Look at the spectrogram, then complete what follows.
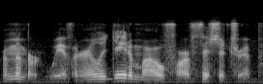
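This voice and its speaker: A man's voice: on the low side, fast, pushed and bright, soft background music, low-quality recording. A man voicing an easygoing older grandfather in a matter-of-fact, reassuring way for an amateur cartoon read.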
